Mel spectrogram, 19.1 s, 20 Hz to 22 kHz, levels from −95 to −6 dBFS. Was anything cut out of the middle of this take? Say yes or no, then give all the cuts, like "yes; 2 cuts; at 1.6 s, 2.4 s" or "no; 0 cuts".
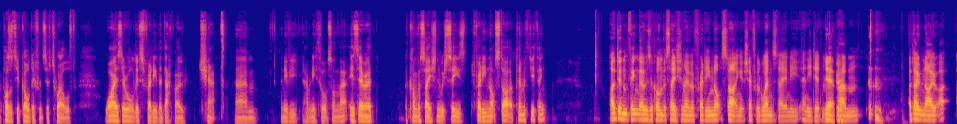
yes; 2 cuts; at 4.6 s, 16.7 s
